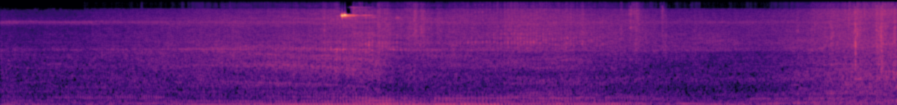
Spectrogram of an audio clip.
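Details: Low rumbling road traffic and passing motorcycles on an outdoor street, with no animal calls.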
